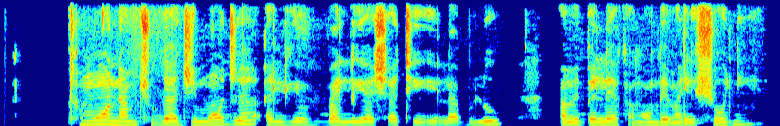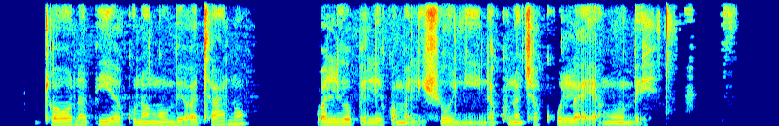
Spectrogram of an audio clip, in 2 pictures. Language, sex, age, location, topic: Swahili, female, 50+, Kisumu, agriculture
